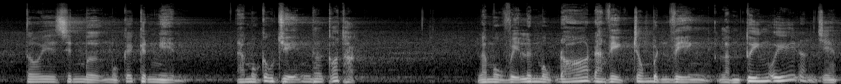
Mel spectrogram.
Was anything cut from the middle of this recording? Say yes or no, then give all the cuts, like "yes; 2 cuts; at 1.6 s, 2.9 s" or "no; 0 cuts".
yes; 1 cut; at 6.1 s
